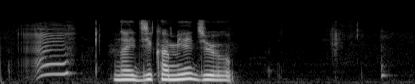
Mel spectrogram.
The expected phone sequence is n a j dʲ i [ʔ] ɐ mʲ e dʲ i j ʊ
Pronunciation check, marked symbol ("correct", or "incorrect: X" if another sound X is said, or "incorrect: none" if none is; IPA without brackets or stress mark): incorrect: k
